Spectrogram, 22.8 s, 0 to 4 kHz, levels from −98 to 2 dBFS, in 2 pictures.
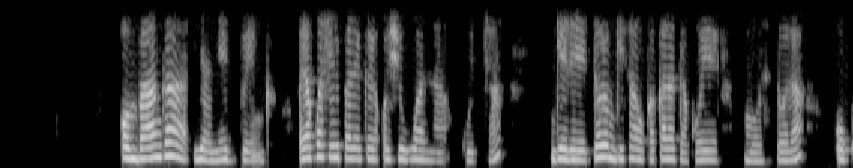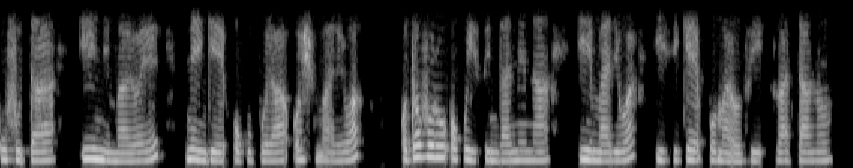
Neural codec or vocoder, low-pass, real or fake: none; 3.6 kHz; real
